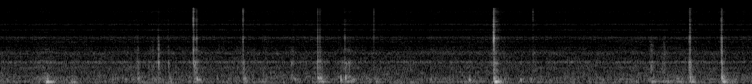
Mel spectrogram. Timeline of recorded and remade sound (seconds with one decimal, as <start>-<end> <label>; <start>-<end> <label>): 0.0-7.5 remade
